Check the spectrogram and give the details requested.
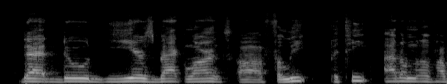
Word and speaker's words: Philippe Petit: Did I pronounce his name correctly? Yeah, no, you were spot on. Philippe Petit. Yeah. Philippe Petit.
